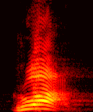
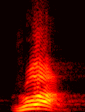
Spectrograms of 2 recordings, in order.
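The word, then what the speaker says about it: רוח: La palabra espíritu del hebreo se pronuncia ruá, ruá, y se traduce como viento, espíritu o aliento.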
